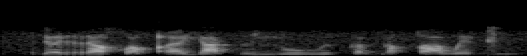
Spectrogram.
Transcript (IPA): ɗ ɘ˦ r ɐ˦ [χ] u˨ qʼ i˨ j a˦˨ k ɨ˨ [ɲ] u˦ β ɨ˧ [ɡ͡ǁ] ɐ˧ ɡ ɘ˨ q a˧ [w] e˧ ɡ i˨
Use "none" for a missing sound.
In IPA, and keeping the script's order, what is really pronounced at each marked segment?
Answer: χ, ɲ, ɡ, w

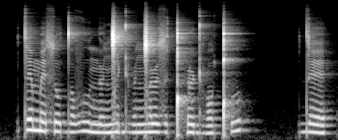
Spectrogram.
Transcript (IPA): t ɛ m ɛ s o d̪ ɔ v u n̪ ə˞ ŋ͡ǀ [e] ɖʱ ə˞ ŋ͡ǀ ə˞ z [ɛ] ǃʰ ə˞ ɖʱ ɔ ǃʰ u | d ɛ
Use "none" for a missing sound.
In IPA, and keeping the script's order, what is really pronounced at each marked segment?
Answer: i, ə

